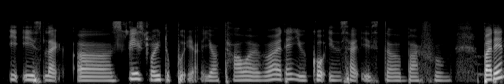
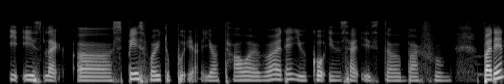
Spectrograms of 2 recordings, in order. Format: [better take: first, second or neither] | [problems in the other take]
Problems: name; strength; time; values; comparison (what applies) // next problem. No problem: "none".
second | noise reduction (neural mask model Resemble Enhance denoiser)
